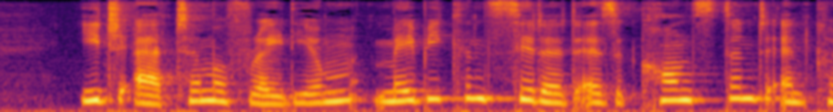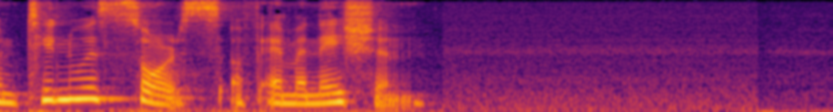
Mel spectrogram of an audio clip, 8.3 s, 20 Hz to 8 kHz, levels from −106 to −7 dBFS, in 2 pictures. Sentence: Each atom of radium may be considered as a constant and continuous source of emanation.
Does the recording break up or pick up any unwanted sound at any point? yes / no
no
